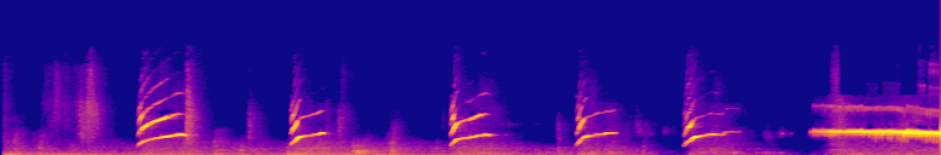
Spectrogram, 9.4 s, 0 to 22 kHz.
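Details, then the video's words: Russian singing canary, a bird bred for song of 10-15 high variations: separate high rising slurred notes about every one and a half seconds, ending in a steady, loud sustained whistle. "Red trees Canary Singing"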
